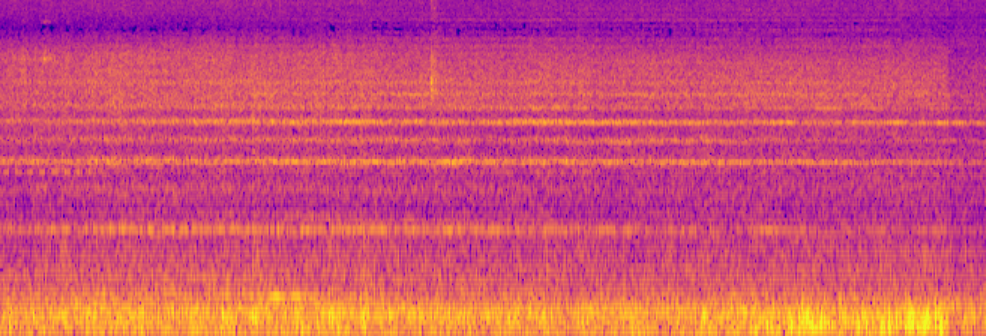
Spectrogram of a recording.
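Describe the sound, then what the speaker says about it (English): An LNER train rolls into Doncaster station on the East Coast Main Line, giving a steady, close, unbroken rumble of wheels and carriages with a constant high whine above it and no voices. "London North Eastern Railway arriving there at Doncaster Station"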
